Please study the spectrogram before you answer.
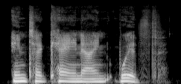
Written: intercanine width

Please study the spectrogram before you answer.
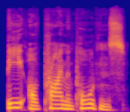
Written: be of prime importance

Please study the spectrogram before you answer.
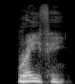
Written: raphe

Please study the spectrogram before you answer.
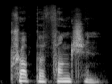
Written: proper function

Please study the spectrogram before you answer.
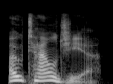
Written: otalgia

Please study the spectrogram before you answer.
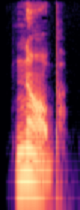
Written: knob

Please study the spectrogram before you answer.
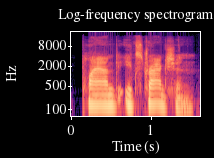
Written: planned extraction

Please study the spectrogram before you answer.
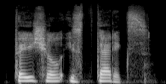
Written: facial esthetics

